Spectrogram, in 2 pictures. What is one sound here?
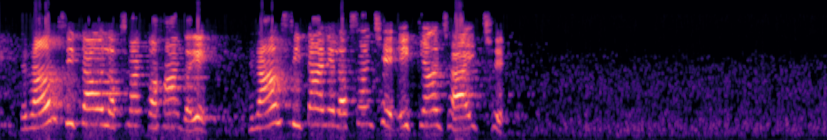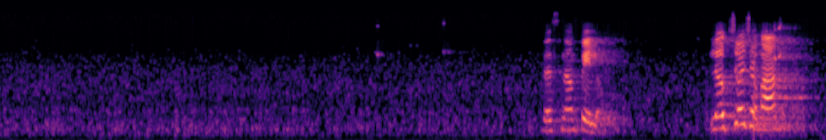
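A young woman reads aloud clearly, close to a microphone.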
